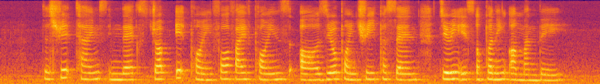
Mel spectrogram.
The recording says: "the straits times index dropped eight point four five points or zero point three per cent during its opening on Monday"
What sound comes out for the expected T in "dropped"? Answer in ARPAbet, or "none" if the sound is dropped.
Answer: none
